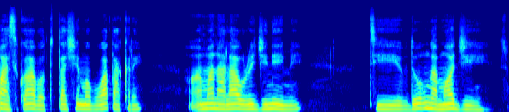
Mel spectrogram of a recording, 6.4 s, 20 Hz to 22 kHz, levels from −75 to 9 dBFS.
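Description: Speech recording, with nothing technically wrong to report anywhere in it.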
